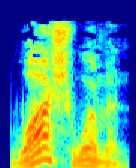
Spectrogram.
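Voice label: "washwoman", British English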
